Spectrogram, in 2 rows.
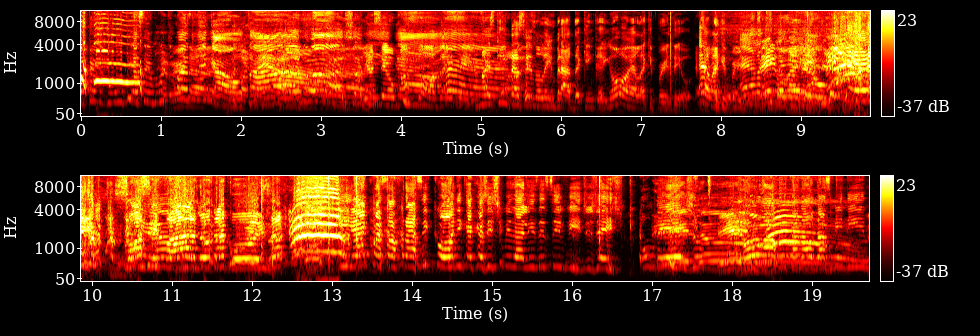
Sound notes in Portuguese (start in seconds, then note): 9.4 risos; 12.4 gritos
